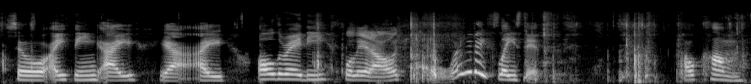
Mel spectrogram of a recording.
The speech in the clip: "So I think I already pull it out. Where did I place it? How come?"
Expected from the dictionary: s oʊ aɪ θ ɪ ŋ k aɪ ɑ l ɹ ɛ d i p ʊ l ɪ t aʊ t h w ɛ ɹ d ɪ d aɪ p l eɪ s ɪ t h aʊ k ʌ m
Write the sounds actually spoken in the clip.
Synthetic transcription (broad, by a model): s oʊ aɪ θ ɪ ŋ k aɪ ɑ l ɹ ɛ d i f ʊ l ɪ t aʊ t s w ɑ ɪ d ɪ d aɪ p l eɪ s ɪ t h aʊ k ʌ m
